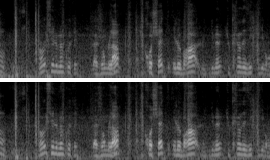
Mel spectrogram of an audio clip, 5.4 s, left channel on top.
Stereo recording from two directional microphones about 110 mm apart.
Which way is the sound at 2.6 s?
45° right (ahead or behind).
